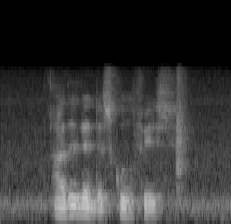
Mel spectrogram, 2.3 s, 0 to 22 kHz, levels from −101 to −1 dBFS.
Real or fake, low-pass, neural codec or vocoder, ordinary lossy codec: real; 7.2 kHz; none; none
